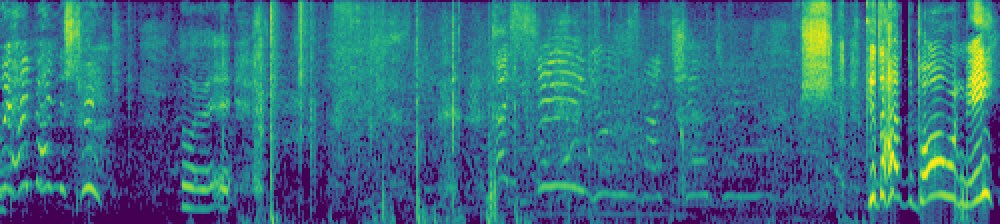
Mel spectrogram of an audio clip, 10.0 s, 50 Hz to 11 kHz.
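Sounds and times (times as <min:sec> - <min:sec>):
footsteps: 0:02.5 - 0:08.6.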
